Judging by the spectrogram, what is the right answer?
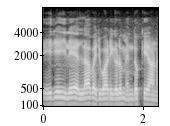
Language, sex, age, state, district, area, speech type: Malayalam, male, 18-30, Kerala, Kannur, rural, read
